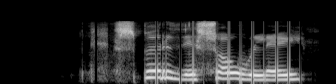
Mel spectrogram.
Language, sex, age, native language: Icelandic, female, 9, Polish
